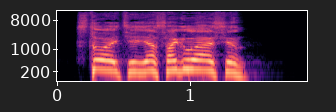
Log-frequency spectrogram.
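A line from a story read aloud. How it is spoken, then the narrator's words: Fat man yelling. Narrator (Russian): завопил толстяк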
